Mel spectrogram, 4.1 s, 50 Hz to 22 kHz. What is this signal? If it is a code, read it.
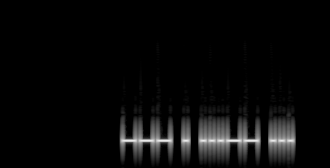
Morse code, heard as a keyed tone, about 22 wpm, 700 Hz. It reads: OE3S
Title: DXCC-100 Call Signs - 4 Characters - Repeated 3x - 22wpm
